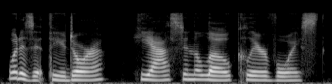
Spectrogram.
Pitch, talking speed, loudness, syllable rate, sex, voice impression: 205 Hz, 200 wpm, -17 LUFS, 5.3 syllables/s, female, feminine, slightly adult-like, slightly clear, sincere, slightly lively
